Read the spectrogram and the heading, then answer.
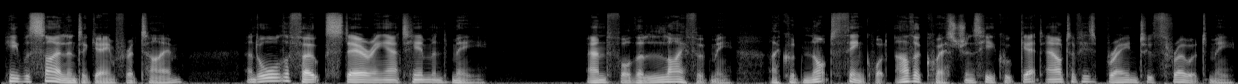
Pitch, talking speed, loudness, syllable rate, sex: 100 Hz, 195 wpm, -22 LUFS, 4.4 syllables/s, male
